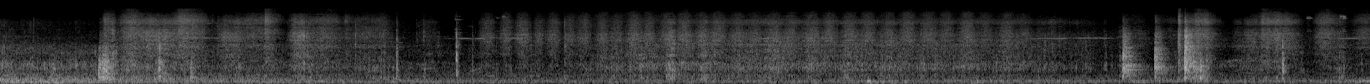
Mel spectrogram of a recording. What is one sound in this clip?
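Grain rustles and patters as it is poured and tossed from a winnowing tray.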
